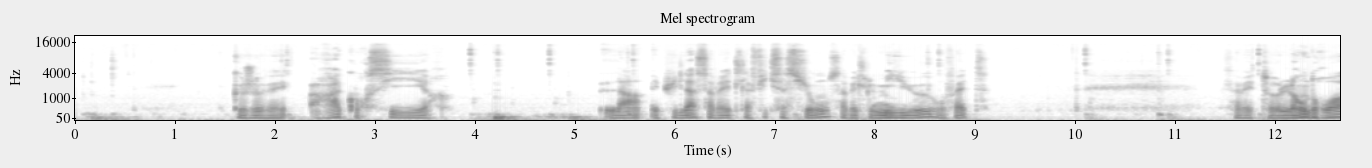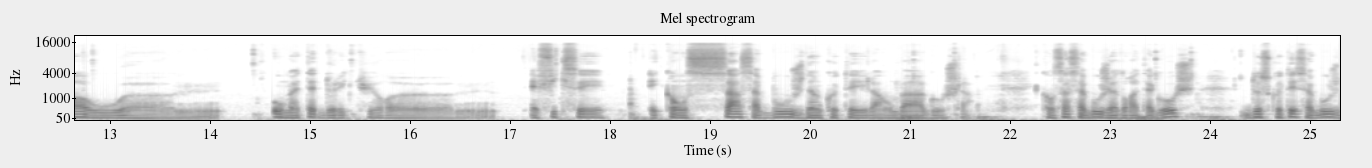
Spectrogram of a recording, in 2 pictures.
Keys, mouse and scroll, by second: 2.0-3.8 drag, 4.1 alt+click, 5.5-7.1 drag, 8.5-10.0 drag, 10.8 click, 12.7-14.3 drag, 15.3-17.3 drag, 20.9 alt+middle click, 23.3 alt+middle click.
